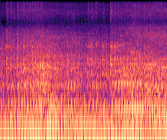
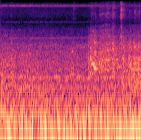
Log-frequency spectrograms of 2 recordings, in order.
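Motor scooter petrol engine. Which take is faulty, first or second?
first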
